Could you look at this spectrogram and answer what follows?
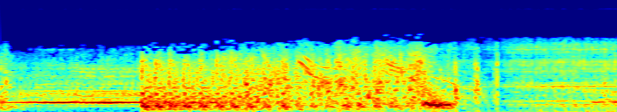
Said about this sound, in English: they're firing on us from the gun turret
